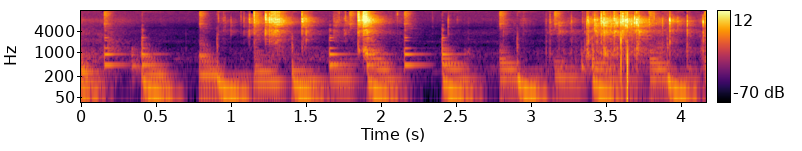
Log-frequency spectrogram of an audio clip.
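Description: Background music, a steady run of short notes. Near the end, the plastic wrapping of a toy surprise ball crinkles as it is peeled off.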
